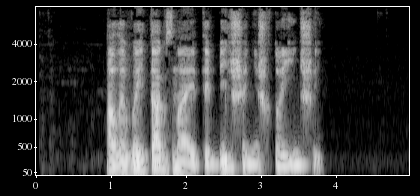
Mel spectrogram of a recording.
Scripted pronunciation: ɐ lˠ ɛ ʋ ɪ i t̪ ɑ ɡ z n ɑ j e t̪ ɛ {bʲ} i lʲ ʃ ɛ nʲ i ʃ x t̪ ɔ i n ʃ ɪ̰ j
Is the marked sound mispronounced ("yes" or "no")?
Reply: no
